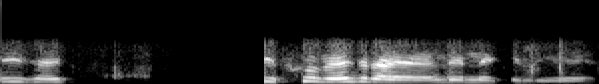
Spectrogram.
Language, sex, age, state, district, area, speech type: Hindi, female, 60+, Uttar Pradesh, Mau, rural, conversation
